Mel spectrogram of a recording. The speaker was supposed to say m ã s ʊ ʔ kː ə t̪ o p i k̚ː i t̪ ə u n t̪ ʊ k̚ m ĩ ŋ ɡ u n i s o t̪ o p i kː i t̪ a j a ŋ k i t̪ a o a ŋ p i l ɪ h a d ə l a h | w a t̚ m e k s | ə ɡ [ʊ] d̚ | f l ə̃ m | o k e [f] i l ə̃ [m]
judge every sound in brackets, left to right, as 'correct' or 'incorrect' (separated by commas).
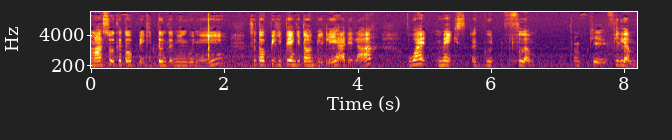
incorrect, correct, correct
